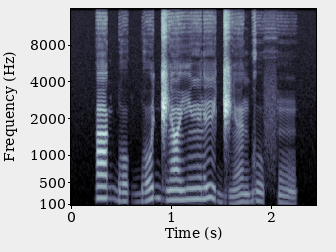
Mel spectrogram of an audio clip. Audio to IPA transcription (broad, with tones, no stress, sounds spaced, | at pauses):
a˧ ɡ͡b o˨ ɡ͡b o˨˦ d͡ʒ ã˦ j ĩ˦ ɾ i˦˨ d͡ʒ ɛ̃˨˦ ɡ u˦˨ f ũ˨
